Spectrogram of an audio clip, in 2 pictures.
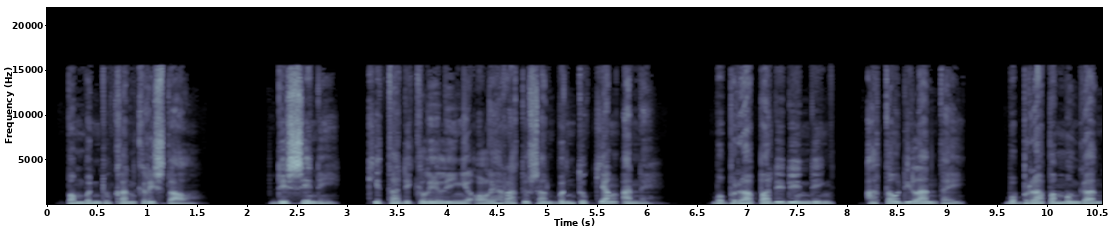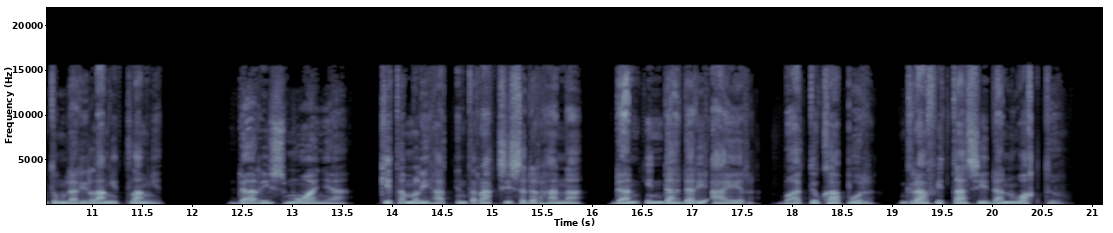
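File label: Indonesian, male, voice over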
